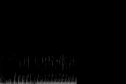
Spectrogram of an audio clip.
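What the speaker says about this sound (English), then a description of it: "If you can hear the purring, that's great." A contented cat purring up close, a soft rhythmic low rumble that lasts under a second before cutting to silence.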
